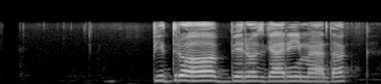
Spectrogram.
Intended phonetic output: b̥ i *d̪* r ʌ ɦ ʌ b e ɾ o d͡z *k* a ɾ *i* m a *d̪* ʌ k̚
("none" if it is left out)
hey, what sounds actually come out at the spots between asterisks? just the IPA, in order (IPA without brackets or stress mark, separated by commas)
d̪, ɡ, i, d̪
